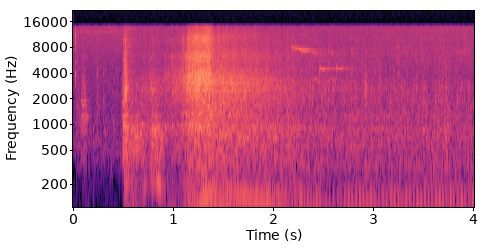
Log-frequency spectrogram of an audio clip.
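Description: A car engine cranks briefly, catches with a rising rev, then settles into a steady, rumbling idle. No one speaks.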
